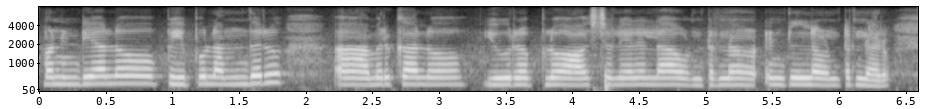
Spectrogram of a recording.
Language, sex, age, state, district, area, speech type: Telugu, female, 18-30, Andhra Pradesh, Vizianagaram, urban, spontaneous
